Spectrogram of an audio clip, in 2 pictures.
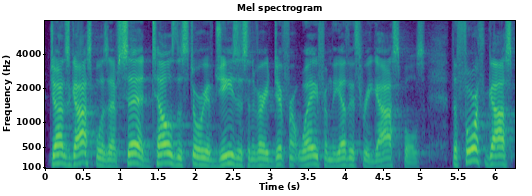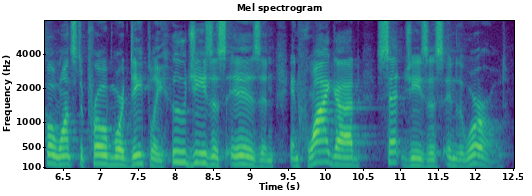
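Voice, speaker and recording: Pastor preaching a sermon, man. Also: on the high side. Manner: storytelling, animated quotes, slow emphatic repetition.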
